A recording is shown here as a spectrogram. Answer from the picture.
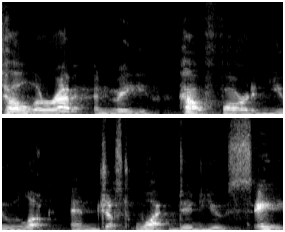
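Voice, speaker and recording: A woman growls in a put-on character voice at a very slow pace and a fairly low pitch. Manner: growling, irritated.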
